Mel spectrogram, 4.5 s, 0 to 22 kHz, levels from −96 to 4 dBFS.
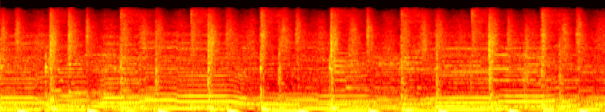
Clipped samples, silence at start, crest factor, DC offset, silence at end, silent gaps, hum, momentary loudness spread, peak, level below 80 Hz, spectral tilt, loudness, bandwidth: under 0.1%; 0 s; 14 dB; under 0.1%; 0 s; none; none; 2 LU; -2 dBFS; -20 dBFS; -5.5 dB/octave; -18 LUFS; 16 kHz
